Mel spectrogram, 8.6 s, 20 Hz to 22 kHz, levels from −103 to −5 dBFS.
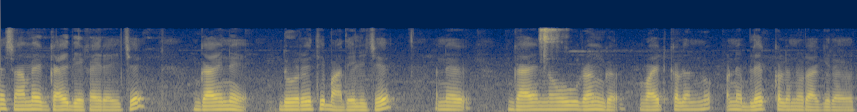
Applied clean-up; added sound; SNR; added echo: none; Tambourine; 11 dB; none.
